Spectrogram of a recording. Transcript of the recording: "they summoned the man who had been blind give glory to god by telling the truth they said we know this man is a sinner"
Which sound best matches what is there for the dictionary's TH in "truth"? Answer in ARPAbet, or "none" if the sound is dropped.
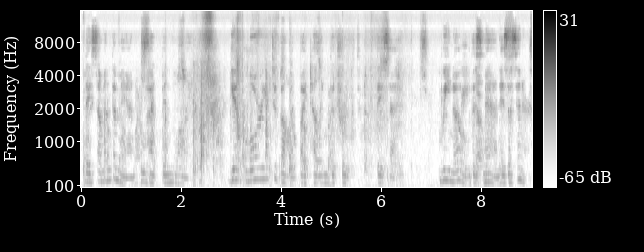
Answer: TH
